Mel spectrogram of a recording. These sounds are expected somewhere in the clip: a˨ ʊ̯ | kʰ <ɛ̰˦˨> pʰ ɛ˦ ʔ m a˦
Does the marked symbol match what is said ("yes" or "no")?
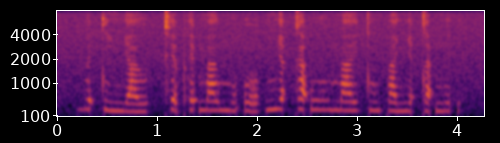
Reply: yes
